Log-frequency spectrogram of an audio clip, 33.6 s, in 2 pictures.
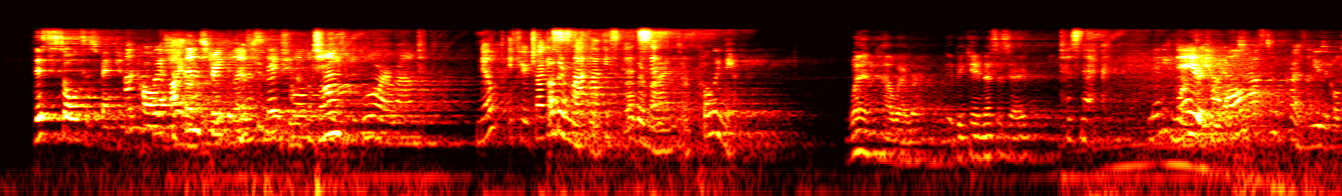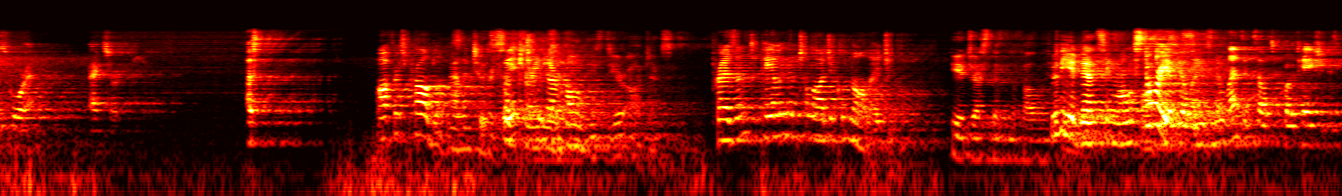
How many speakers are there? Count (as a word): seven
